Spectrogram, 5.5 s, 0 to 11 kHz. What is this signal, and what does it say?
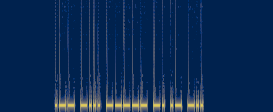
Morse code, heard as a keyed tone, about 28 wpm, 700 Hz. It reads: WB0NAD
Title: USA Call Signs - 6 Characters - 28wpm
